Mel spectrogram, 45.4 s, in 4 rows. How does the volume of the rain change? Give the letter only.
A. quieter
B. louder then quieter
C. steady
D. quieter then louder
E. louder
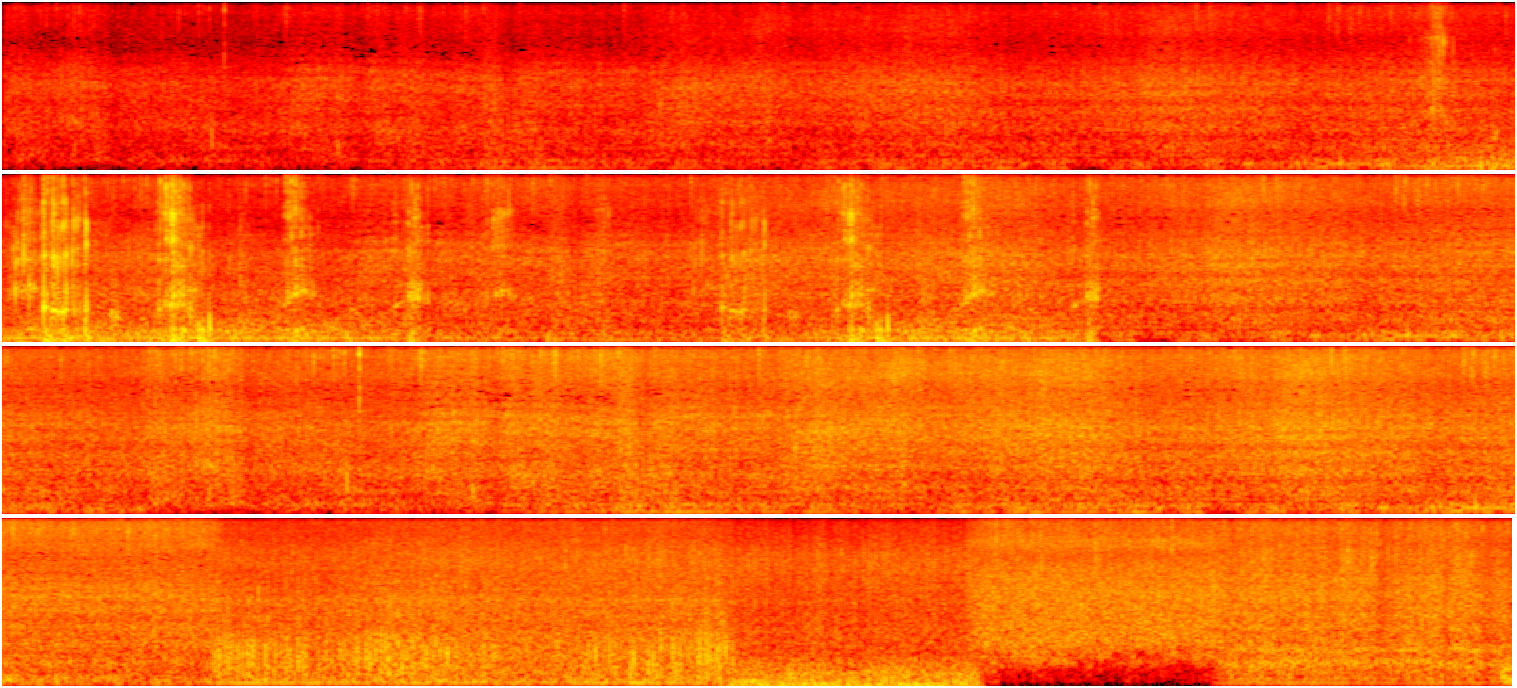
E.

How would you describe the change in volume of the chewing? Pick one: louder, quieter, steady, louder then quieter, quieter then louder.
quieter then louder.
